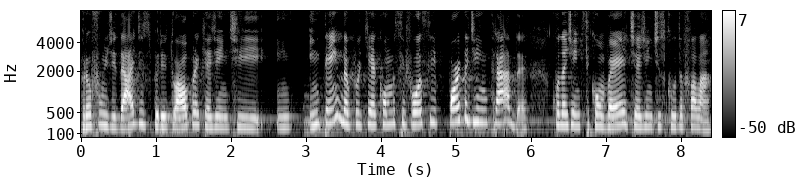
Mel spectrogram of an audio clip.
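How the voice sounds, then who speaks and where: A woman speaks with a São Paulo countryside accent at a fairly high pitch. Her intonation is lively, and music plays in the background. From interior of São Paulo state, Brazil. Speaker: preacher. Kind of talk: sermon. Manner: casual, with hesitations.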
